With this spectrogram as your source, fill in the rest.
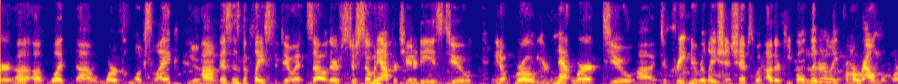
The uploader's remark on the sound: Come to you live from New Orleans at the SHRM 22 Annual Conference.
